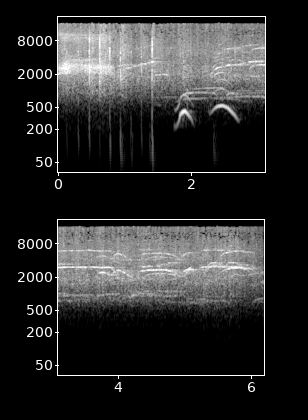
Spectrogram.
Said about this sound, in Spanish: Aplauso, aplauso, todos.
